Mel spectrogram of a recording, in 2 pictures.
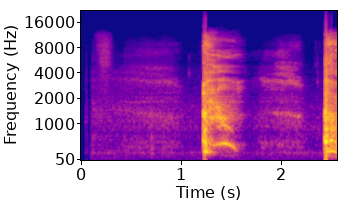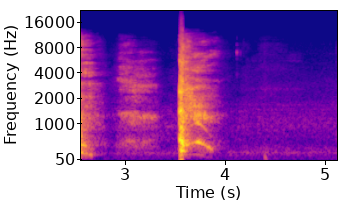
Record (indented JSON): {
  "three_cough_length": "5.1 s",
  "three_cough_amplitude": 32768,
  "three_cough_signal_mean_std_ratio": 0.27,
  "survey_phase": "beta (2021-08-13 to 2022-03-07)",
  "age": "18-44",
  "gender": "Male",
  "wearing_mask": "No",
  "symptom_cough_any": true,
  "symptom_headache": true,
  "smoker_status": "Never smoked",
  "respiratory_condition_asthma": false,
  "respiratory_condition_other": false,
  "recruitment_source": "Test and Trace",
  "submission_delay": "2 days",
  "covid_test_result": "Positive",
  "covid_test_method": "RT-qPCR",
  "covid_ct_value": 20.2,
  "covid_ct_gene": "ORF1ab gene",
  "covid_ct_mean": 20.6,
  "covid_viral_load": "180000 copies/ml",
  "covid_viral_load_category": "Low viral load (10K-1M copies/ml)"
}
